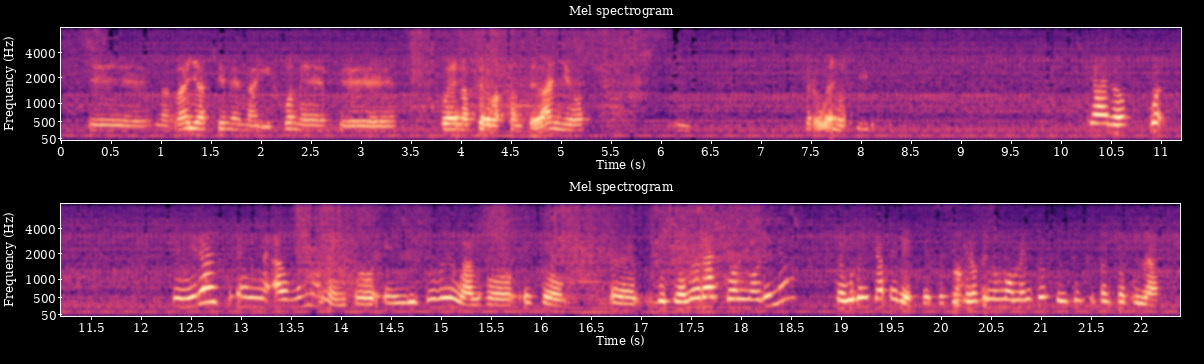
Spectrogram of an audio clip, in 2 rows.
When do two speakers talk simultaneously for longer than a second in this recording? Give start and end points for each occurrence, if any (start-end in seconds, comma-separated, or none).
none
